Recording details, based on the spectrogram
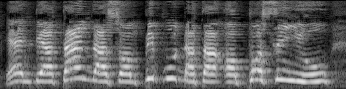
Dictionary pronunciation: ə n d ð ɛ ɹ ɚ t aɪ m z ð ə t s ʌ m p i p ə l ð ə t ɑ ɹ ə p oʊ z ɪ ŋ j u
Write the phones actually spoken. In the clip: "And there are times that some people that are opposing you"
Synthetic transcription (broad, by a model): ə n d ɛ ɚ t aɪ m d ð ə t s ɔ m p i p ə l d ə t ɑ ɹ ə p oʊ s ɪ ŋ j u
